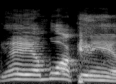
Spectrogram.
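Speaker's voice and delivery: loud, high Brooklyn tough guy; Brooklyn accent. Retold or imitated. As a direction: bark it like a New York cabbie. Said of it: "thick Brooklyn Casey accent".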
